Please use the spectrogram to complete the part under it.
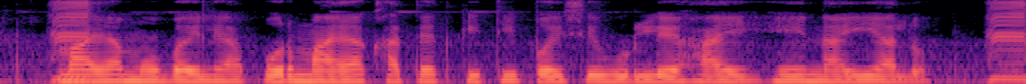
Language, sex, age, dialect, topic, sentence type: Marathi, female, 25-30, Varhadi, banking, statement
